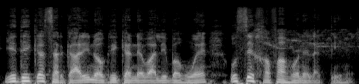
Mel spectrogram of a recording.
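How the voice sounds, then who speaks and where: A man narrating a cartoon story in a steady, scripted storytelling style. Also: low-pitched, fairly quick, a little hiss or hum.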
